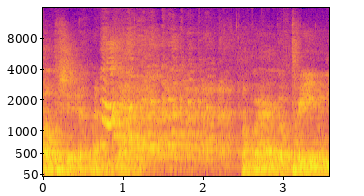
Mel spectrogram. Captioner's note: laughing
